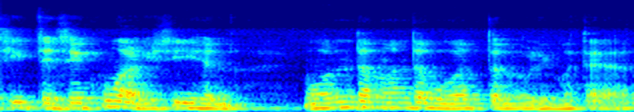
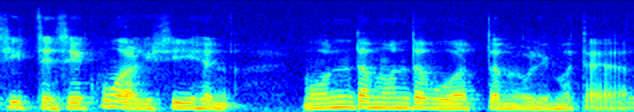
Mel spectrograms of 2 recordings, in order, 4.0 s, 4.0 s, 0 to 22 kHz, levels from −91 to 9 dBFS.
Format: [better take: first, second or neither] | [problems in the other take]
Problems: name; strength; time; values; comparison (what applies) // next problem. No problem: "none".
second | room echo; dies away in 0.4 s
